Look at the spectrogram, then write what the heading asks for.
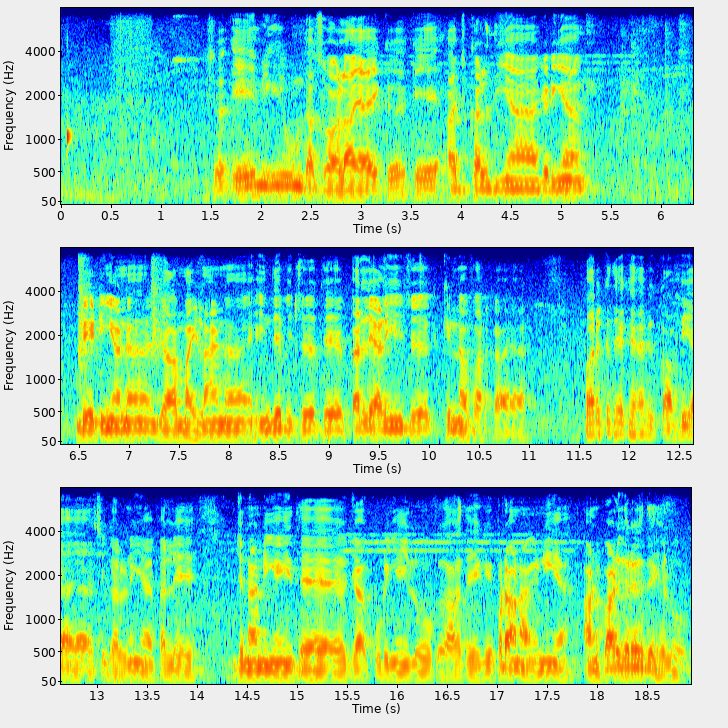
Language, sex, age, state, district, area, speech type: Dogri, male, 45-60, Jammu and Kashmir, Jammu, urban, spontaneous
